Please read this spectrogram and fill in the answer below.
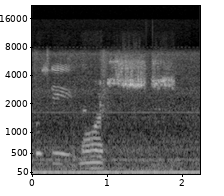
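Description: A high-pitched trill sounds twice, each about half a second long, in the second half, over a steady low electrical hum.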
